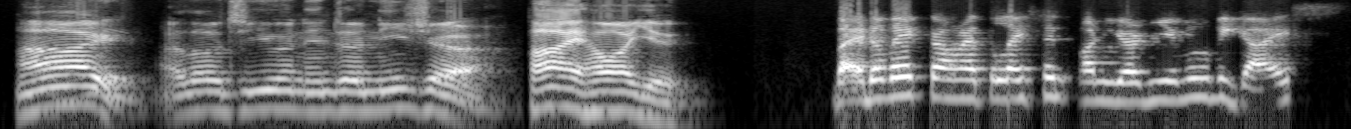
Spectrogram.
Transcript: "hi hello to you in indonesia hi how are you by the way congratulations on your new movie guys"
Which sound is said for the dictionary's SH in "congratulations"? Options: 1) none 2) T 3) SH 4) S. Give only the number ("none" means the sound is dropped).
4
